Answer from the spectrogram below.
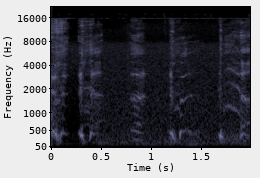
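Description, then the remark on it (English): Someone coughs and gags in a quick series of short, harsh, throaty bursts spaced about half a second apart, fairly quiet, with no talking. “Oh, I love that it starts with coughing and gagging.”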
